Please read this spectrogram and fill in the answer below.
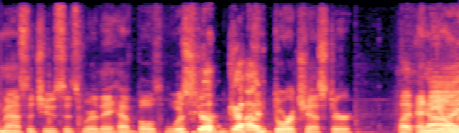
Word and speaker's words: Worcester: See, your mistake is you're not supposed to pronounce the R. Yeah, Worcester. It's like Worcester.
